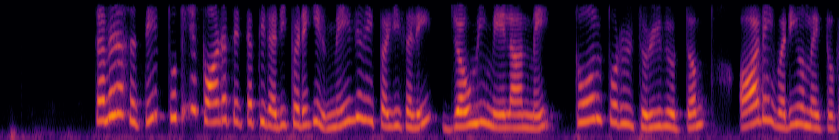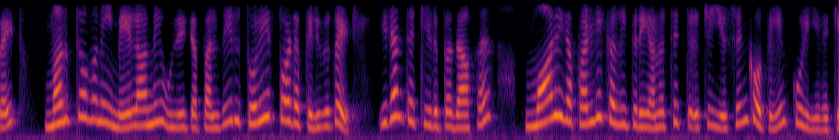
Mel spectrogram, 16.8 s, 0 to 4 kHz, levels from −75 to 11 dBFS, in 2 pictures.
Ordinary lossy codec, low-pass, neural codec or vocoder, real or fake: none; 3.6 kHz; codec, 24 kHz, 0.9 kbps, WavTokenizer, large speech release; fake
